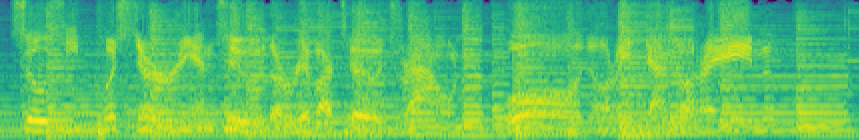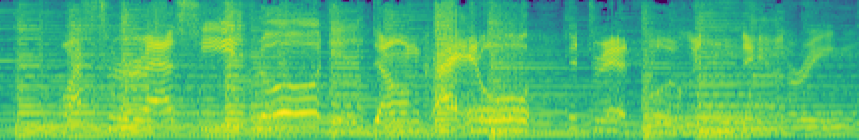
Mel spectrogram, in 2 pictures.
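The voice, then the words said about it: Sung in a Scottish accent. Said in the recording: “I used a Scottish accent there, not an Irish one”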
